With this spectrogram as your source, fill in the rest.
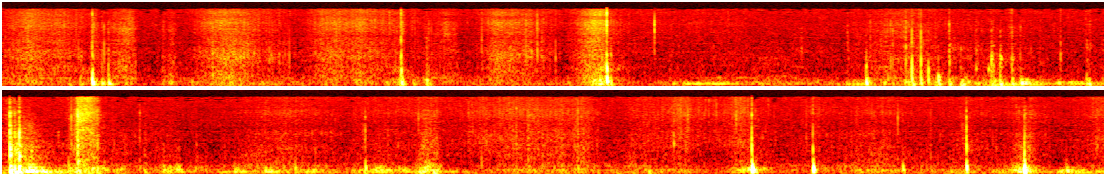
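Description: Fingertips and nails tap and scratch the earcup shells and headband of a black and blue over-ear plastic gaming headset held with both hands around the microphone. Soft, quiet clicks and brief scratchy rubbing sit mostly in the low-mid range, with a few sharper, brighter taps standing out irregularly throughout.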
